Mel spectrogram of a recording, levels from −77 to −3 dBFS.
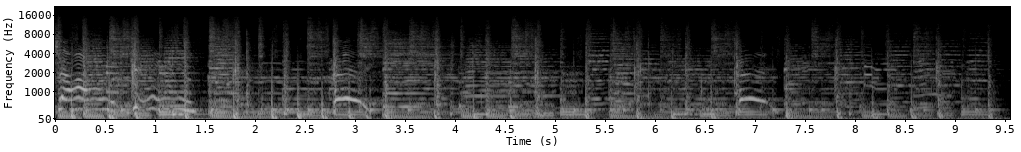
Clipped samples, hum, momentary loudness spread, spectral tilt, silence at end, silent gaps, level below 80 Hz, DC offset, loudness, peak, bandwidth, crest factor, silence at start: under 0.1%; none; 11 LU; -5 dB/octave; 0 s; none; -48 dBFS; under 0.1%; -34 LUFS; -14 dBFS; 16.5 kHz; 20 dB; 0 s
